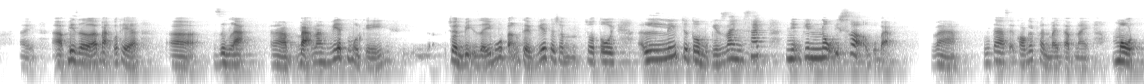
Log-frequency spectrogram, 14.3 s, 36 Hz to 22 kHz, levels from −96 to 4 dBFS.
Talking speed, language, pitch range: 210 wpm, Vietnamese, 185-250 Hz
